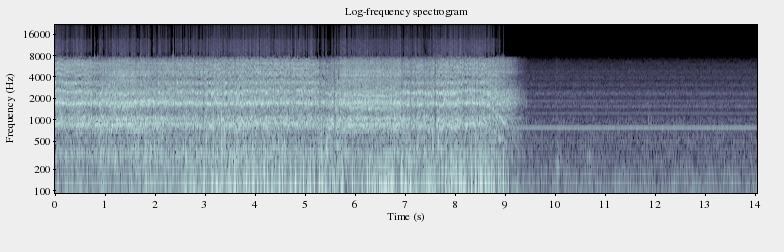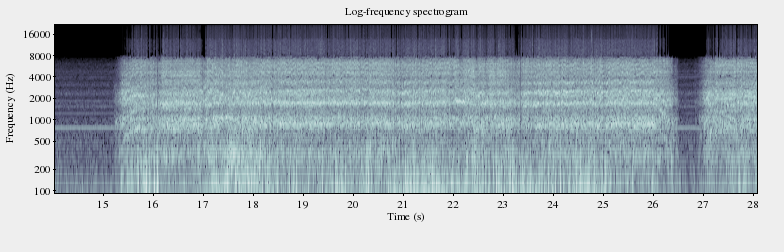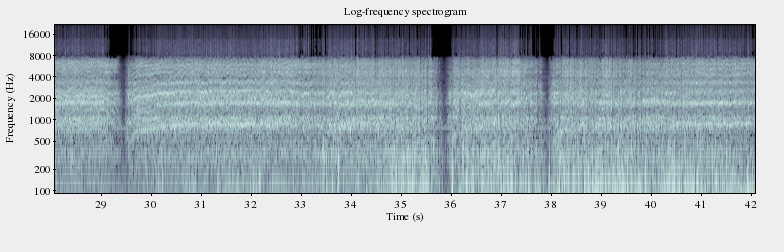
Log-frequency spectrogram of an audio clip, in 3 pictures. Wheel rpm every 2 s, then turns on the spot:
220, 220, 220, 210, 100, 0, 0, 40, 220, 230, 220, 220, 200, 100, 150, 200, 220, 190, 160, 170, 230.
none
